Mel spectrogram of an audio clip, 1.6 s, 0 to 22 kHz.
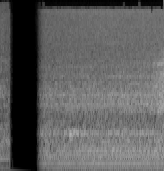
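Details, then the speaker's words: Inflatable hot tub pump brought back from winter storage: after a brief gap, a steady, even hum with no surging or cutting out; air purged, water flowing well, no E02 error, running normally. "you can hear the pump is actually quiet and down which means that it's managed to get most of the air out and it's not cutting out so it's happy with the water flow"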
